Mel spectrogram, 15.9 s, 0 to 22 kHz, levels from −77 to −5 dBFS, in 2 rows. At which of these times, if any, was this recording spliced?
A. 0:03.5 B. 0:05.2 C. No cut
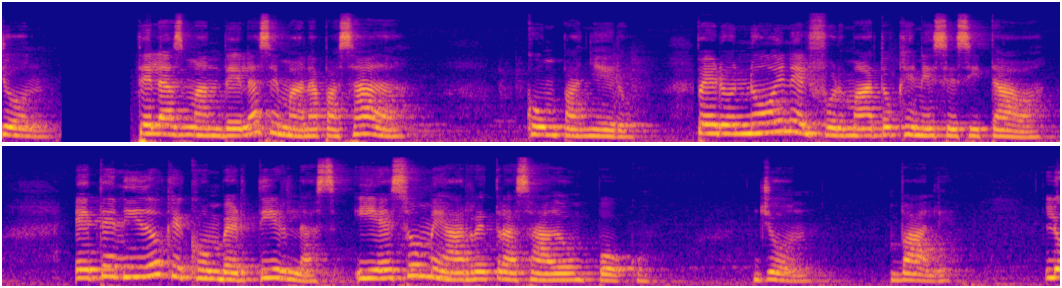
B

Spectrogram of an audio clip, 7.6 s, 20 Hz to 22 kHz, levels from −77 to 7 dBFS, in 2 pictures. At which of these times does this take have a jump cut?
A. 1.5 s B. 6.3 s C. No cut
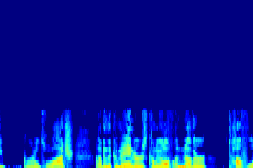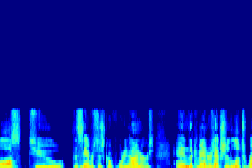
A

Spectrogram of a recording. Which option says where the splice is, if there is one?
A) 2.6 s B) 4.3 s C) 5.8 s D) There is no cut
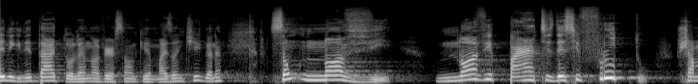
A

